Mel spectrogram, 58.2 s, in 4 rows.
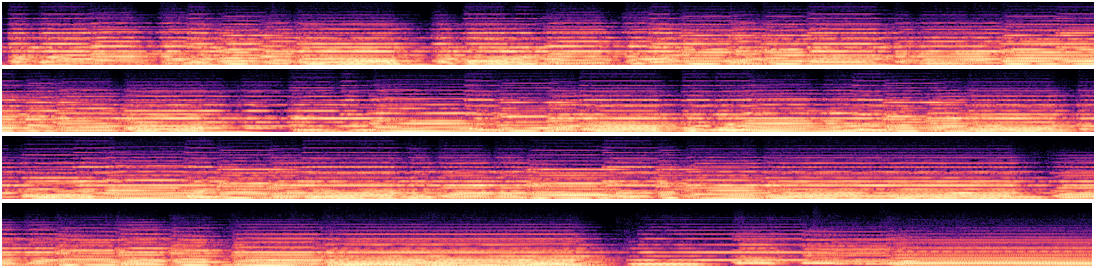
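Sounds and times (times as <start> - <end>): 
organ: 0.0 - 58.2.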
